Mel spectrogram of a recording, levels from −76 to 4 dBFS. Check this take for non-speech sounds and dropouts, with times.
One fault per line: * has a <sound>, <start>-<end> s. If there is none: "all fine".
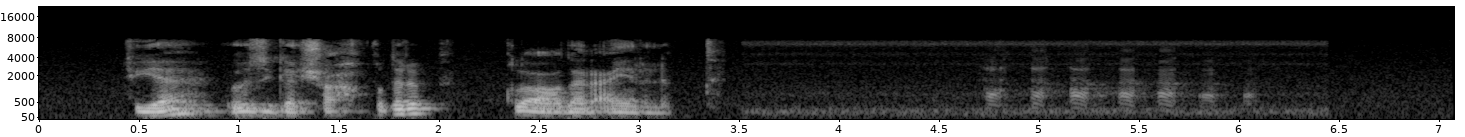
* has a laugh, 4.7-6.2 s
